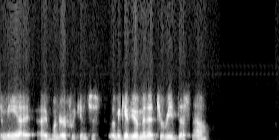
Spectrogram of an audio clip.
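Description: A man speaks calmly into a microphone, heard as over an online call.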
